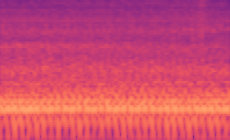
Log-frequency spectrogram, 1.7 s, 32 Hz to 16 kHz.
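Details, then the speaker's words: Infiniti G35 beater at idle after plugs checked, vacuum leak fixed and codes cleared: steady low idle with a faint puffing tick from underneath; small exhaust leak heard under the car. "there is a bit of an exhaust leak you can hear it underneath"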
